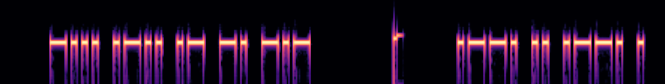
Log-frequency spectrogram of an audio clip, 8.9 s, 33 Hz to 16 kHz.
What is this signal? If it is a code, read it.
Morse code, heard as a keyed tone, about 17 wpm, 700 Hz. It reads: BLANK PIPE
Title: Sentences from Top 1500 Words - New Word Drill - 17wpm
